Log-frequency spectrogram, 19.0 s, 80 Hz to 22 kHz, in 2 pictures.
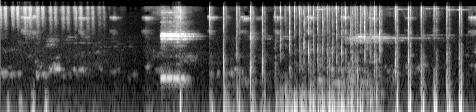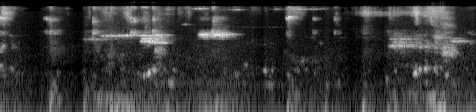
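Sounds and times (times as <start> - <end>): hands slapping in massage: 4.2 - 9.3.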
